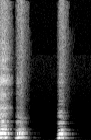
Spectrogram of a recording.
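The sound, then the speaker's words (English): A female husky barks three times in quick succession, two close together and then one after a short pause, loud with no other sounds around it. “And, oh my God, my husky is losing her goddamn mind.”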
